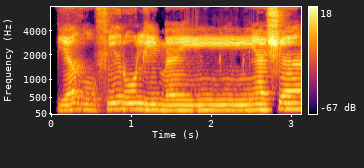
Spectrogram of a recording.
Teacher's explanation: এটা কি হবে ঈদগামে ঈদগামে ইয়ারমালুনের কায়দা, ইয়ারমালুনের। ইয়ার মালুনের কায়দা ঈদগামে ইয়ার মালুনের কায়দা গুন্নাহর সঙ্গে মিলিয়ে পড়তে হবে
